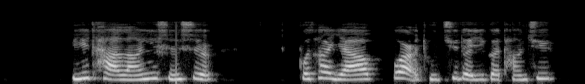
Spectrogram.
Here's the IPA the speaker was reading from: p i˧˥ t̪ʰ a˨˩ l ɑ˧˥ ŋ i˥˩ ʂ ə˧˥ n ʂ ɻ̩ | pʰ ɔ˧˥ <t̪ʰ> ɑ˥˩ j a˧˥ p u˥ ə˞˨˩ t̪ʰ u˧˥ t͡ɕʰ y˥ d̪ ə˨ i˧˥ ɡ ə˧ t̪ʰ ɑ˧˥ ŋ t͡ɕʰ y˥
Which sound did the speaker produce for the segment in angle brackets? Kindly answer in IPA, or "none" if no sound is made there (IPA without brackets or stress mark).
t̪ʰ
